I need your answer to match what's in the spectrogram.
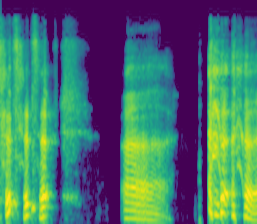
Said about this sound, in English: Laugh so much I cough some shit up.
